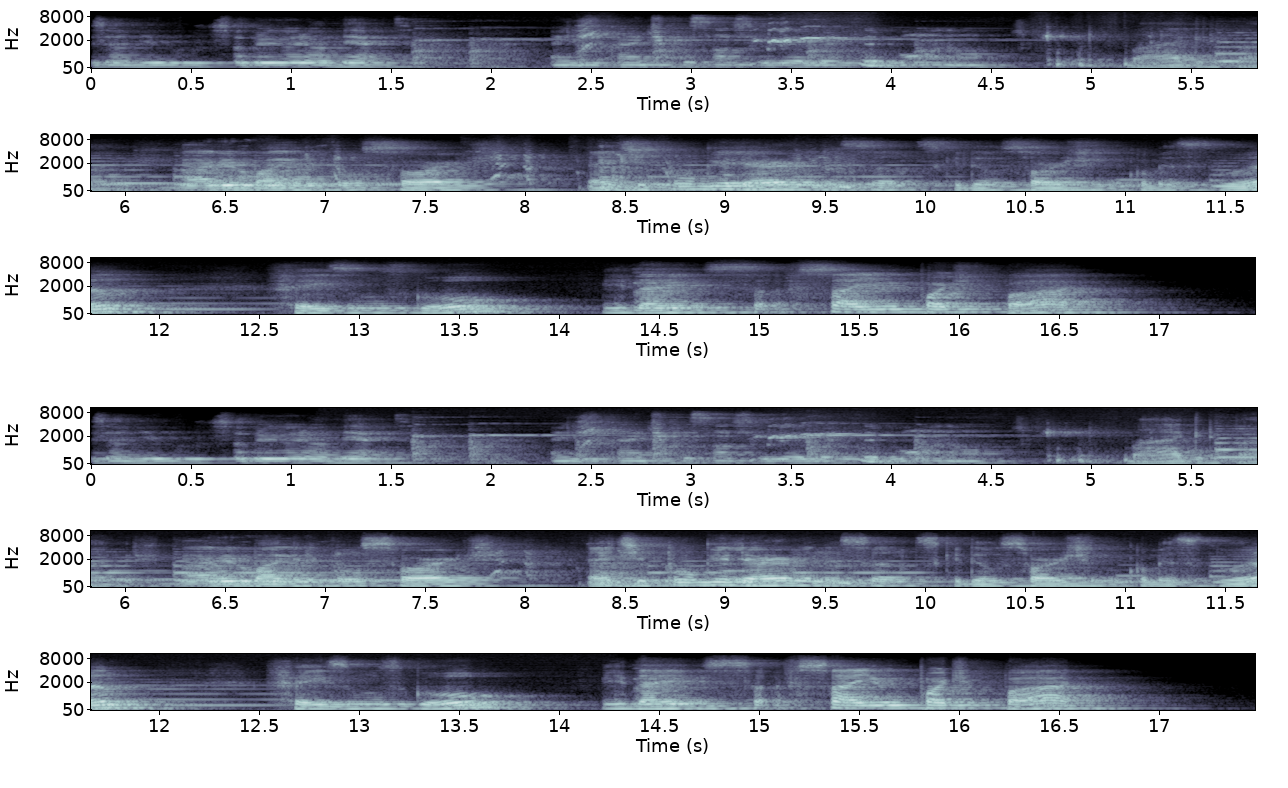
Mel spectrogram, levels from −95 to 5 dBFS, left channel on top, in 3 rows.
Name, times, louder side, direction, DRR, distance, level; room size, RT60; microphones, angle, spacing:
voice 1, 0.0-1.4 2.3-4.5 6.2-7.2 8.4-8.6 14.4-14.7, left 1 dB, 10° left, 0 dB, 1.9 m, -23 dB
sound 1, 1.4-4.5 5.1-5.2 5.6-7.5 8.4-10.1 10.5-12.9 13.3-13.7 14.3-14.4, right 1 dB, 50° right, 2.7 m, -33 dB
sound 2, 2.4-2.6 3.3-4.0 4.8-5.4 6.9-7.2 7.7-8.8 9.3-9.7, left 3 dB, 40° left, 1.5 m, -29 dB
voice 2, 5.2-6.1 6.4-7.9 8.3-11.9 12.6-13.7 14.2-14.8 15.1-16.5, right 2 dB, 80° right, 6 dB, 1.9 m, -19 dB
28.5 x 11.5 x 2.4 m, 0.86 s
head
